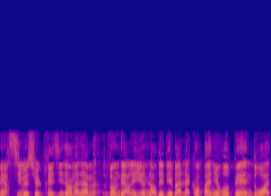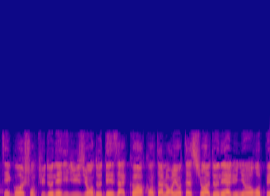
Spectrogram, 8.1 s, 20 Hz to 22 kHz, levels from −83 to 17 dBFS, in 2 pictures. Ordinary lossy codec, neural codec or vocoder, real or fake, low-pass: none; none; real; 7.2 kHz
